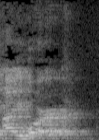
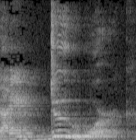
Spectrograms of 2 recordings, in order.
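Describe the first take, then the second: First: Said in the usual way. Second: "do" drawn out with emphasis; stress on do. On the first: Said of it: "there is difference when you say". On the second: Shown as a demonstration. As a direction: say it slowly, leaning on "do". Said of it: "is used for emphasis".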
